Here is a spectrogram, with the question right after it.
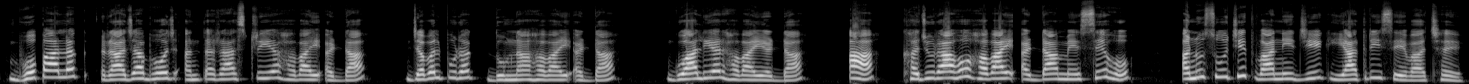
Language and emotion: Maithili, neutral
